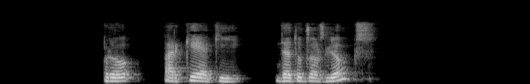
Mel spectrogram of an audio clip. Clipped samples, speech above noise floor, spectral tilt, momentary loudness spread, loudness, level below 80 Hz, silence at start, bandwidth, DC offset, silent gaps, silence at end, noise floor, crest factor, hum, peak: under 0.1%; over 73 dB; -6 dB/octave; 13 LU; -18 LUFS; -60 dBFS; 1.05 s; 7.8 kHz; under 0.1%; 1.47-1.63 s, 2.53-2.75 s; 1.6 s; under -90 dBFS; 20 dB; none; -2 dBFS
